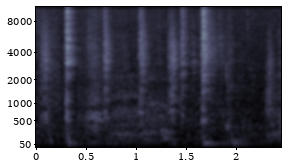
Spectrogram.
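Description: Stylus on a tablet's glass screen, faint and quiet: two sharp taps, about a third of a second in and near the end, with soft strokes between as a digit is erased and rewritten.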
